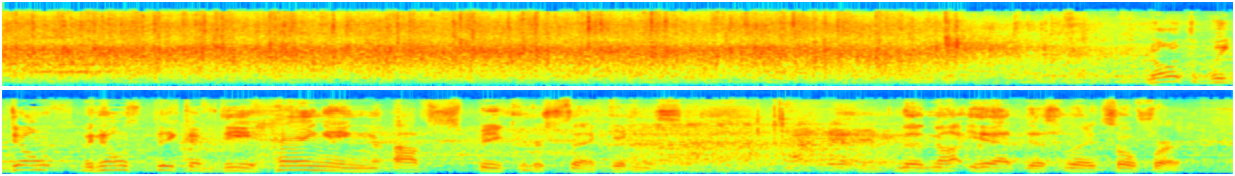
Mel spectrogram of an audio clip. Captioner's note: applause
